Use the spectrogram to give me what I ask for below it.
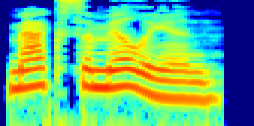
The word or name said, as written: maximilian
